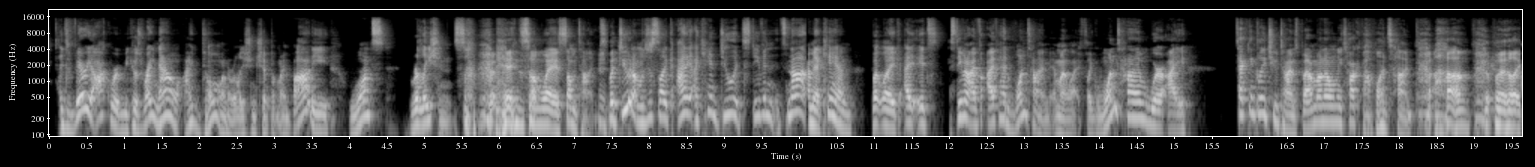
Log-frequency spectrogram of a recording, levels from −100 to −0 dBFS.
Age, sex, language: 20-39, male, English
